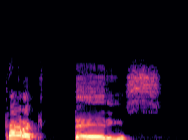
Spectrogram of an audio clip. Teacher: penúltima sílaba é mais forte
